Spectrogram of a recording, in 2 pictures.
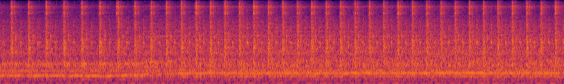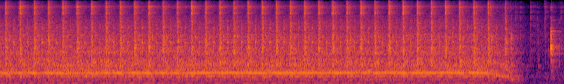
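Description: Electric sewing machine stitching a seam at an even speed, run with light pressure on the foot pedal: a steady motor hum with rapid, regular needle ticking. It picks up slightly about a second and a half in and stops near the end, followed by a few clicks.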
